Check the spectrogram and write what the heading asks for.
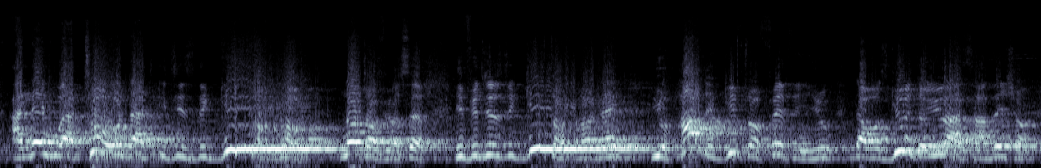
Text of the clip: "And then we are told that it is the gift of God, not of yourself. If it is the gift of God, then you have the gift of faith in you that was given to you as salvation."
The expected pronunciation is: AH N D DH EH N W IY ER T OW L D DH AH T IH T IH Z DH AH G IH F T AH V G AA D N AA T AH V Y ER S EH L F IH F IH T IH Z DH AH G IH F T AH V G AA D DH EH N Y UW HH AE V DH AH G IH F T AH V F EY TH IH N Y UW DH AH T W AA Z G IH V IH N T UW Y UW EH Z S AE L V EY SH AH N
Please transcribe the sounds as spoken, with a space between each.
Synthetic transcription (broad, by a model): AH N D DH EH N W IY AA T OW L D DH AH T IH T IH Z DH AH G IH F T AH V G AA D N AA T AH V Y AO S EH L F IH F IH T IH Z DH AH G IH F T AH V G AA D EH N Y UW HH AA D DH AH G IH F T AH V F EY TH IH N Y UW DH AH T W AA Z G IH V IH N T UW Y UW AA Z S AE L V EY SH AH N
